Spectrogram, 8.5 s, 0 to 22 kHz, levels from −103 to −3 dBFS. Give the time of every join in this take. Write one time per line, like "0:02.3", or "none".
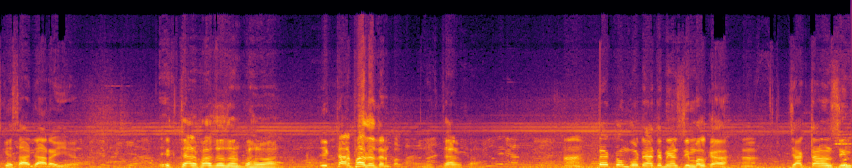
0:06.0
